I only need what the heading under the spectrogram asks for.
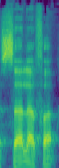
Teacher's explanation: سین کو باریک سیٹی سے ادا کریں گے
